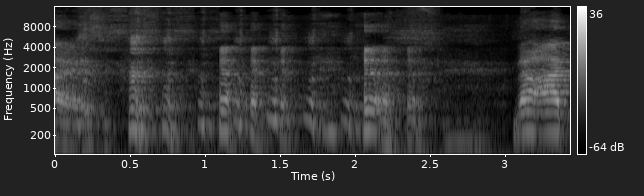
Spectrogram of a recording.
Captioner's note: both laughing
